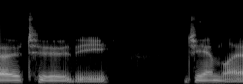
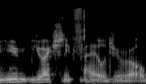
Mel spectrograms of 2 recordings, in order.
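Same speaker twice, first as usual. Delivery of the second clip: ordinary talk, nothing marked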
